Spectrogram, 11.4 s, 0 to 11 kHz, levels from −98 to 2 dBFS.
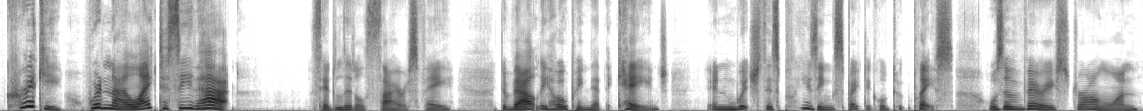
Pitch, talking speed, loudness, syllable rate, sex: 225 Hz, 145 wpm, -20 LUFS, 4.4 syllables/s, female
